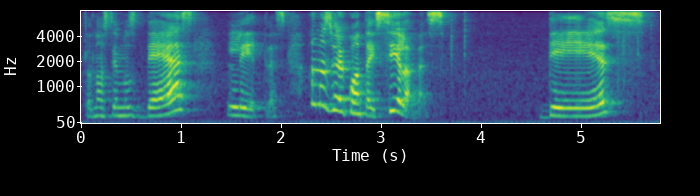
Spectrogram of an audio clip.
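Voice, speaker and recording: A Brazilian woman teaching a video lesson to schoolchildren, explaining slowly and spelling out words clearly. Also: a little high, big pitch swings. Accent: Brazilian Portuguese.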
